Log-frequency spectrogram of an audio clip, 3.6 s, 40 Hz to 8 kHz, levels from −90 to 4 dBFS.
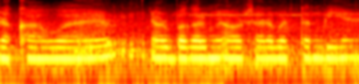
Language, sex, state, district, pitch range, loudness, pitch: Hindi, female, Bihar, Katihar, 205-210 Hz, -16 LUFS, 205 Hz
